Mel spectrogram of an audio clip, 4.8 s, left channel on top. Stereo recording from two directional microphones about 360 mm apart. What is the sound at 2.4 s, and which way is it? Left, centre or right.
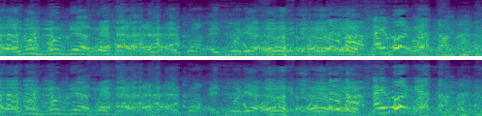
Speech, centre.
